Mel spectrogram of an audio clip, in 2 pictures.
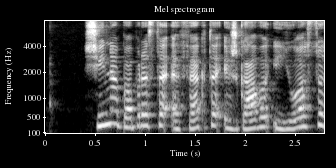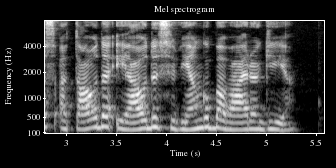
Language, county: Lithuanian, Telšiai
